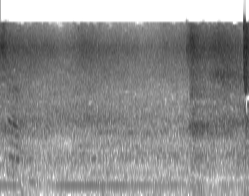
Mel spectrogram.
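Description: Steady hiss with a faint low hum, and a brief rustle-like burst of noise near the end.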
